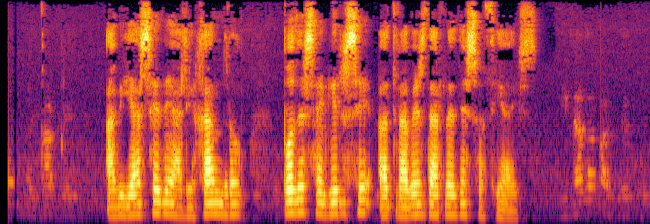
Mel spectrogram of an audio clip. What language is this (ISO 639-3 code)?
glg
